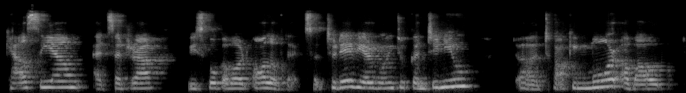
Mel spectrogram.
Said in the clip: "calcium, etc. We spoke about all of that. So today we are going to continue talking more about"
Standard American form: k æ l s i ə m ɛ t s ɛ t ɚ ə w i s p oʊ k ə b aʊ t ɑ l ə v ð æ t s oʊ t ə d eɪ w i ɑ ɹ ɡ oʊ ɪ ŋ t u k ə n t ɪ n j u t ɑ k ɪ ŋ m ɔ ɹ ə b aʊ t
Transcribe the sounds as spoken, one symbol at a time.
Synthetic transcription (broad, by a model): k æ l s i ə m ɛ t s ɛ t ɚ ə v i s p oʊ k ə b aʊ t ɑ l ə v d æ t s oʊ t ə d eɪ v i ɑ ɹ ɡ oʊ ɪ ŋ t u k ə n t ɪ n j u t ɑ k ɪ ŋ m ɔ ɹ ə b aʊ t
